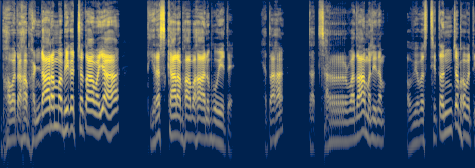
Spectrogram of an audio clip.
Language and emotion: Sanskrit, disgusted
